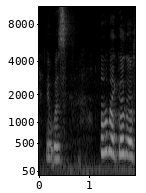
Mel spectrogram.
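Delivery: yawning while talking. Speaking to viewers, yawning while talking. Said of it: "I'm yawning".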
